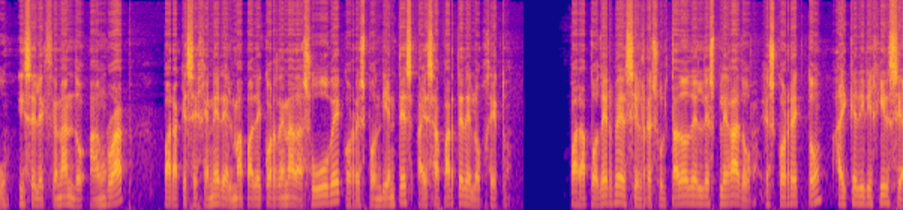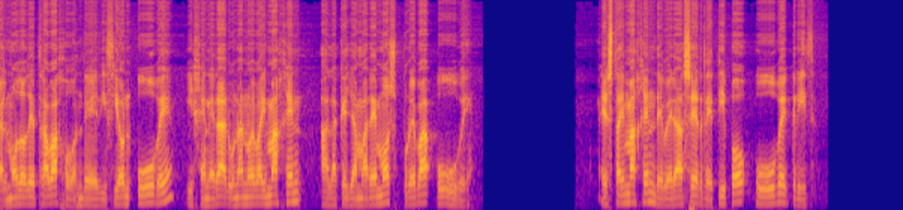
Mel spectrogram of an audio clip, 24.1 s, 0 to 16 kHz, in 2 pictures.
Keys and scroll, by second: 0.5 u.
